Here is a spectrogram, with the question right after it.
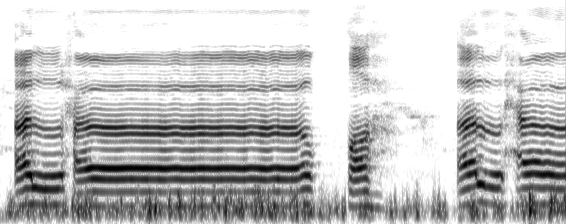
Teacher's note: Ketemu sama qaf yang bertasydid. Maka kalau ada mad ketemu sama huruf yang bertasydid maka panjangnya wajib 6 harokat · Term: mad lazim mutsaqal kalimi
